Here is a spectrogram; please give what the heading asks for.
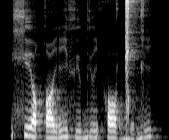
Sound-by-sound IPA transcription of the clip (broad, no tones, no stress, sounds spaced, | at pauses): xʲ e u̯ q o i̯ ɾ i fʲ u bʲ u i̯ h ɔ ɡ͡ǁ ɪ ɡ i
